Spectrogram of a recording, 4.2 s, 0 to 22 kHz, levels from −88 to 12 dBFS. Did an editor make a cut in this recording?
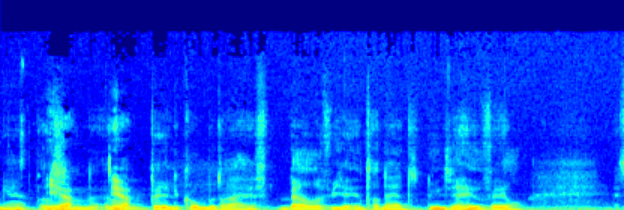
no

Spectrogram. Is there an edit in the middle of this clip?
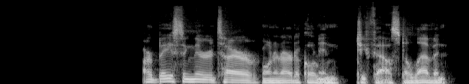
yes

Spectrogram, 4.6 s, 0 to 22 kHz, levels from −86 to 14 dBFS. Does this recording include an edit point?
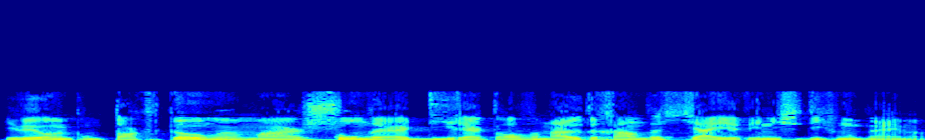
no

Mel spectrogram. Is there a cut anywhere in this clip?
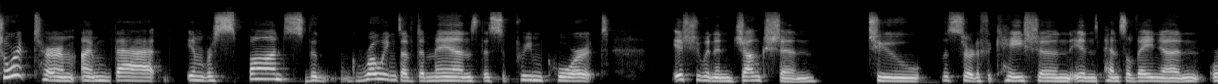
yes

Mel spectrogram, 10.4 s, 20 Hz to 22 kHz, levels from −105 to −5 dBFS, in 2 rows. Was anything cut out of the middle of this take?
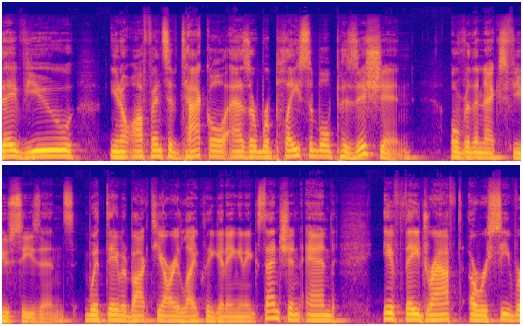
no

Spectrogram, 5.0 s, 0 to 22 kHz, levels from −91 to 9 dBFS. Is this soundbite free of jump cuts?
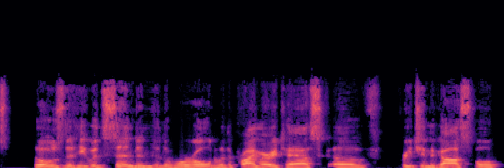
no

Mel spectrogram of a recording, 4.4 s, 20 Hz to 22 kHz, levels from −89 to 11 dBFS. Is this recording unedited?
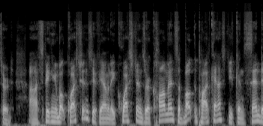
yes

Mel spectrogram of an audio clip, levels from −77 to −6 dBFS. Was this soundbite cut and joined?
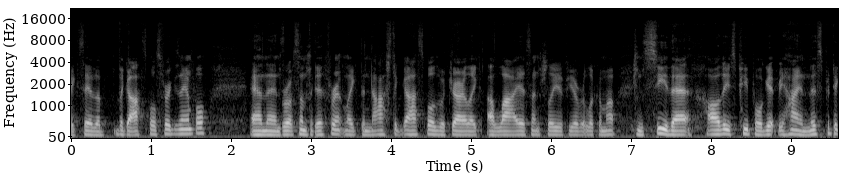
yes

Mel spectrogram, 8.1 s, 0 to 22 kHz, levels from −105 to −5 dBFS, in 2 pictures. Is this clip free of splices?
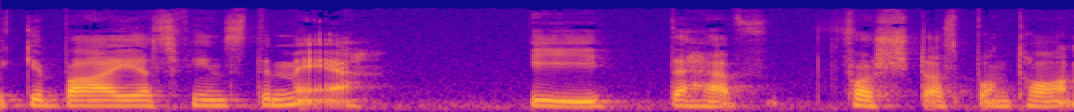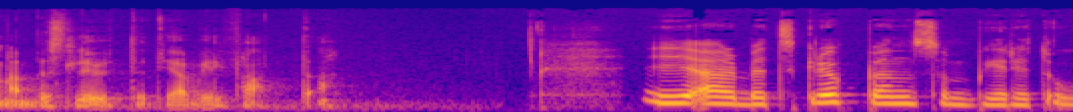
yes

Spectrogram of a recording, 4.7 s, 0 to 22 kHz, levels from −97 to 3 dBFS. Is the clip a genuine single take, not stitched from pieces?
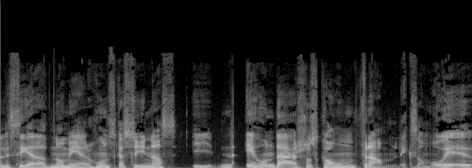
yes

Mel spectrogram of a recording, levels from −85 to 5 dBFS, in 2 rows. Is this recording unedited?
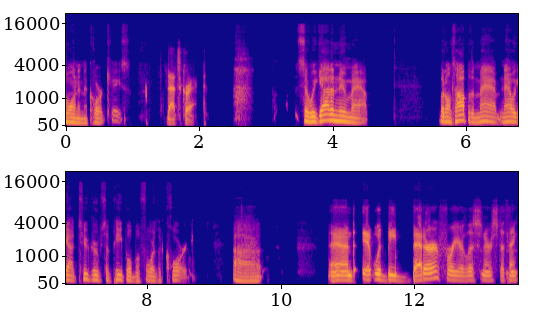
yes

